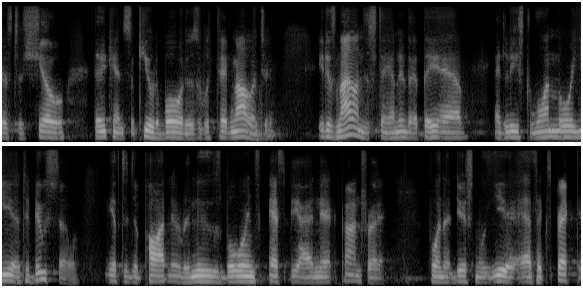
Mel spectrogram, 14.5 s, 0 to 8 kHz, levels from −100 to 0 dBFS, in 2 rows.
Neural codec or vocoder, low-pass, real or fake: codec, 16 kHz, 1 kbps, X-Codec, HuBERT features, trained on general audio; 7.2 kHz; fake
